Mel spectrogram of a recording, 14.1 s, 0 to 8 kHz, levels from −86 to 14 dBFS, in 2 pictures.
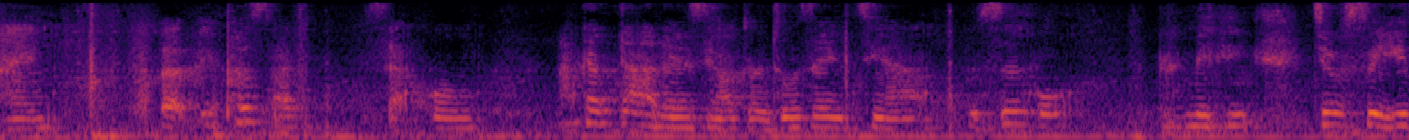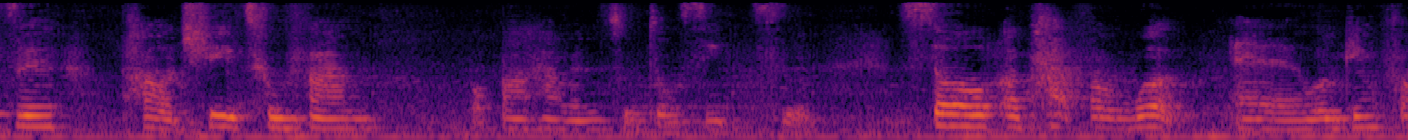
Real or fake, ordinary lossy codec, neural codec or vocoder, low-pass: fake; none; codec, 16 kHz, 1.1 kbps, Voila-Tokenizer; none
